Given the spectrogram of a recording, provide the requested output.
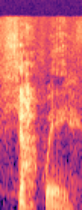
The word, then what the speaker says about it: Yahweh: What's beautiful about how we pronounce that now is you can almost breathe in on the first syllable and breathe out on the second. Yahweh.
